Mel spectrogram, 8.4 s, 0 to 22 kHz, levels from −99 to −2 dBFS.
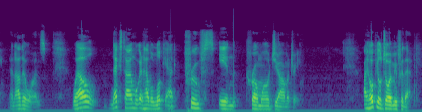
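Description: At 1.64 s, 3.40 s and 4.66 s a repeated buffer occurs. New audio arrived late, so a piece of about 5.3 ms, which fits a 256-sample buffer, replays two, three and two extra times with hard joins, heard as a brief click or buzz. Essentially no audio is lost.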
